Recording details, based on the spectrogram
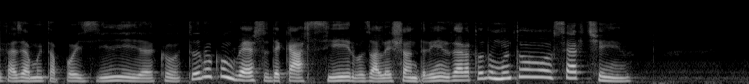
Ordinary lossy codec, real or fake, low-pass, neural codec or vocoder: none; fake; none; codec, 16 kHz, 2 kbps, FunCodec, trained on LibriTTS, 25 frames a second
